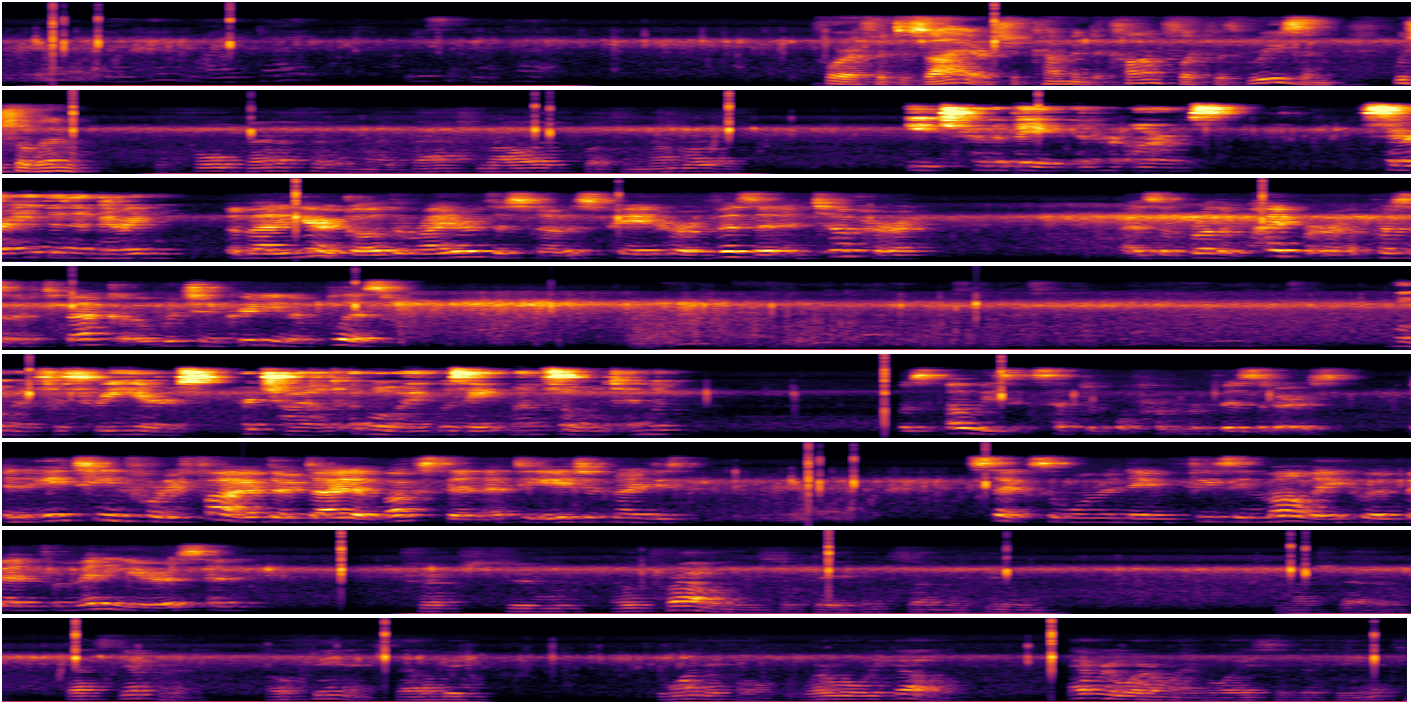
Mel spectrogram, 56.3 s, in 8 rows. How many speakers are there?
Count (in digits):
5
